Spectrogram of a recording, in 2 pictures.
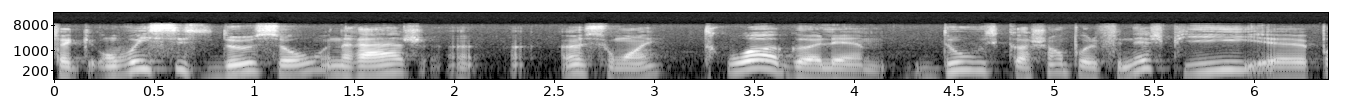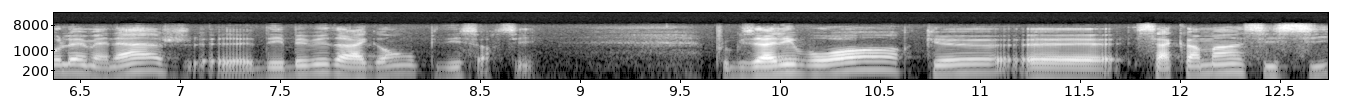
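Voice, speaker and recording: The intonation is lively. The pace is fairly slow. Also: man. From Quebec. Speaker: gaming YouTuber. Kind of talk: gameplay commentary. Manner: hesitant, many fillers and repetitions.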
